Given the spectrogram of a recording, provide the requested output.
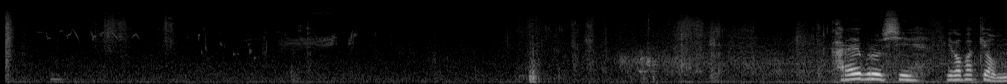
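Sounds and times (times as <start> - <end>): small birds chirping: 0.1 - 3.8.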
